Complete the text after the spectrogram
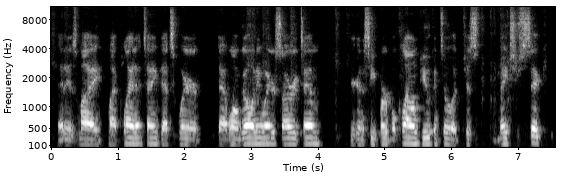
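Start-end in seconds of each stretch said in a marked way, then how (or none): none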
